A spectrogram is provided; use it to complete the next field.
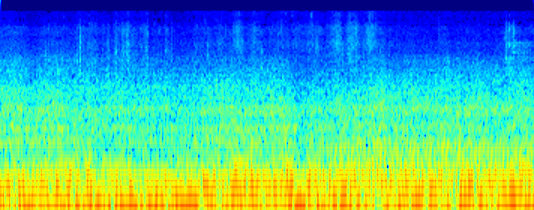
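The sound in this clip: A car engine drones steadily while driving in sport mode through Wales. The low, continuous rumble is even and unbroken, with no talking.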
